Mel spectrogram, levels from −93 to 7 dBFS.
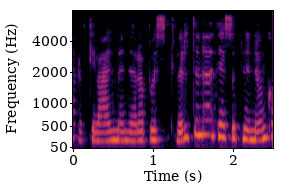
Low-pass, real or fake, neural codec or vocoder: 7.2 kHz; fake; codec, 16 kHz, 4.8 kbps, FACodec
